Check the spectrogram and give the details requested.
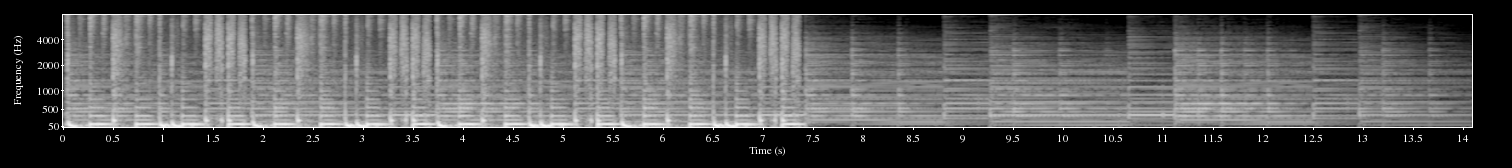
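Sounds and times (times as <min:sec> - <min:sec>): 
guitar with beat: 0:00.0 - 0:07.4.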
